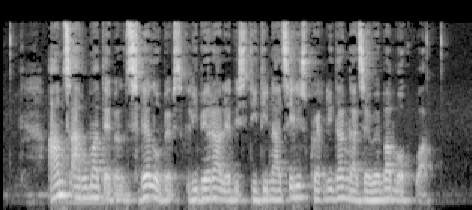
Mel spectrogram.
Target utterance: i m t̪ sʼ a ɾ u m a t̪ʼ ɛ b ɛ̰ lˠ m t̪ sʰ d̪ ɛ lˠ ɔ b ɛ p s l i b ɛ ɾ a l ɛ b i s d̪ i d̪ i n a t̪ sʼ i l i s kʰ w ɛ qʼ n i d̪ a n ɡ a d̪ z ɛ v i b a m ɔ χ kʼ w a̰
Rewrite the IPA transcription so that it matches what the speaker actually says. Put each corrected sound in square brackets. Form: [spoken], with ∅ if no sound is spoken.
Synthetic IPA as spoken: [a] m t̪ sʼ a ɾ u m a t̪ʼ ɛ b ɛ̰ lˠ m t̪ sʰ d̪ ɛ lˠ ɔ b ɛ p s l i b ɛ ɾ a l ɛ b i s d̪ i d̪ i n a t̪ sʼ i l i s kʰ w ɛ qʼ n i d̪ a n ɡ a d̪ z ɛ v [ɛ] b a m ɔ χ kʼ w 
